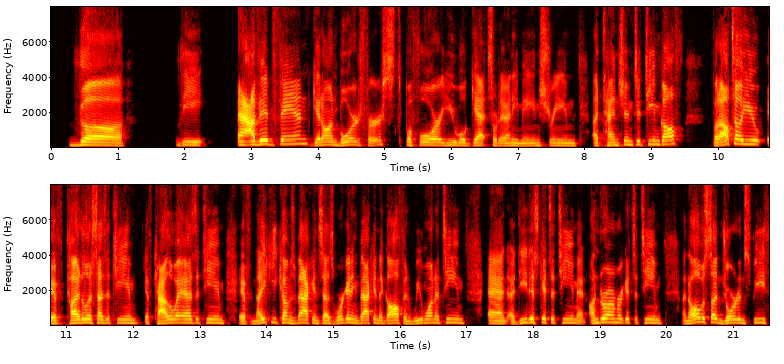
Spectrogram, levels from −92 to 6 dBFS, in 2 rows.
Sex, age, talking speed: male, 30-49, 190 wpm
